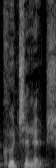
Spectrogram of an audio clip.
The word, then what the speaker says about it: Kucinich: My grandfather, John Kucinich, because that's how they pronounce the name in Croatia, came from an area called Eastern Slavonia.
